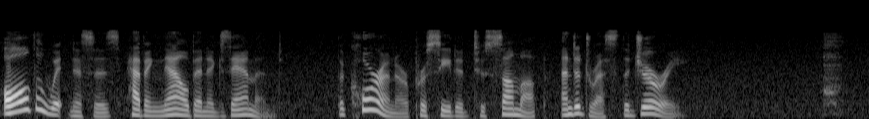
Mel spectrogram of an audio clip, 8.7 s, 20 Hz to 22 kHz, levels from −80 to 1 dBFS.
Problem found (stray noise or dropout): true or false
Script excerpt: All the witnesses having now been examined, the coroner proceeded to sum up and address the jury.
true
